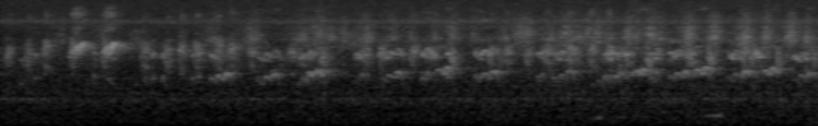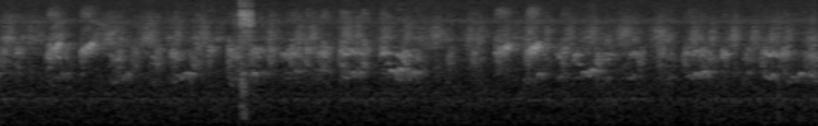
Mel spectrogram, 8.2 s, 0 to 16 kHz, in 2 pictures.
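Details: Trapping decoy red-whiskered bulbul at Kim Bôi, Vietnam, 8 September 2019, delivering a long fast chatter of short chirped notes and warbles, evenly repeated, with one sharp click midway and light background hiss.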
